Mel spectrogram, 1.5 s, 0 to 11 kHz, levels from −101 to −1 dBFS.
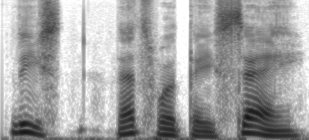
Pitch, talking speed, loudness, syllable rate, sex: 140 Hz, 235 wpm, -18 LUFS, 4.8 syllables/s, male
